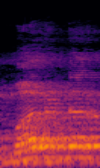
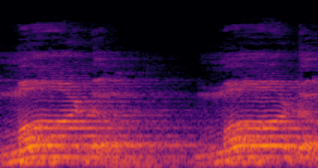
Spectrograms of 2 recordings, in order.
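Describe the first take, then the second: First: मर्डर with both r sounds spoken, louder; wrong pronunciation. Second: मर्ड said as mad, no r; correct pronunciation. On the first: Teacher showing the wrong मर्डर with r. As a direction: say मर्डर rolling each r. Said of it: "मर्डर ऐसा नहीं बोल पढ़ेंगे". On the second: Teacher modelling मर्ड with silent r. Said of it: "दोनों बार मैं र को नहीं बोल रहा हूं". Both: Shown as a demonstration.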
